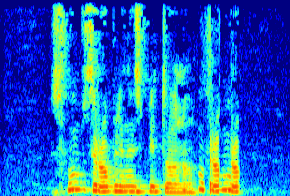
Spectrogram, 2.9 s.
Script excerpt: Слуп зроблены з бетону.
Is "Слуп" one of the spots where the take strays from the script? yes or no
no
